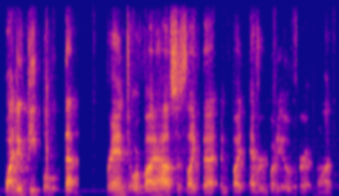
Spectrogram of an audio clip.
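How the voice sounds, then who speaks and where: A man with a low voice chats casually on a stream, rambling through profane stories and laughing often. The audio is dull and lo-fi, with faint music playing behind him. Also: fairly even intonation, normal speed, a bit bright. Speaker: streamer, delivery driver. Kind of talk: casual chat, storytelling.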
